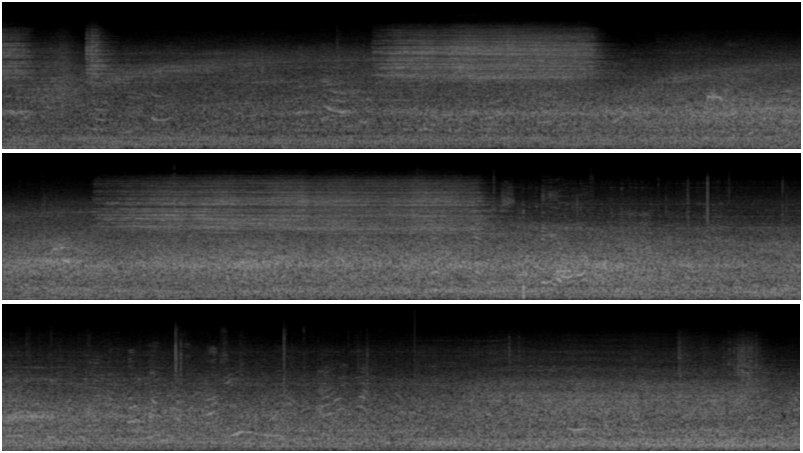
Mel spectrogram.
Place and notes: Tallinn, Mere puiestee - kids and workers
preschool kids play around Russian culture centre supervised by two kindergartners while workers repair the road. children, play, drill, Vene Kultuurikeskus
